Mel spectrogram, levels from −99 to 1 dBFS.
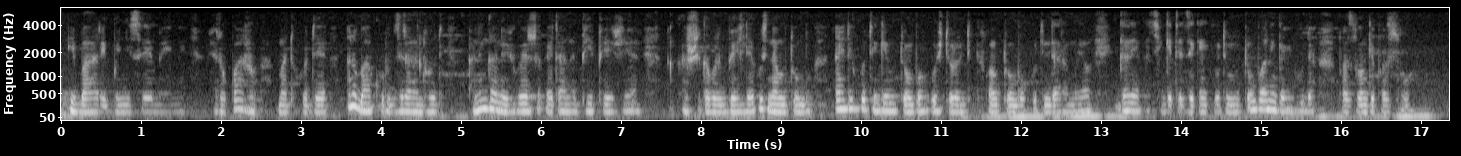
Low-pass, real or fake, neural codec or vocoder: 5.4 kHz; real; none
